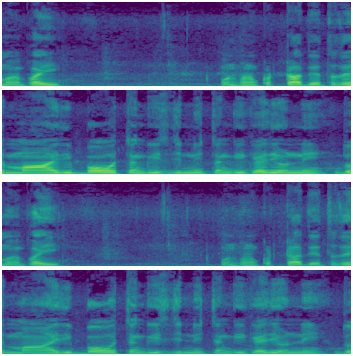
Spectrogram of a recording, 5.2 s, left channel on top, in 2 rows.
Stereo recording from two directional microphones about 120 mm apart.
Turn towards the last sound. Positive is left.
turn(degrees=-5)  # may be behind; listen again after turning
